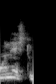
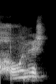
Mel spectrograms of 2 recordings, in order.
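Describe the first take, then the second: First: ऑनेस्ट starting on the vowel, no h; silent h. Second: हॉनेस्ट with a sounded h at the start; wrong sounded h. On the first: Teacher giving students the right way. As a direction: say ऑनेस्ट as onest with no h. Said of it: "ऑनेस्ट बोलते हैं". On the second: Teacher showing students the wrong way. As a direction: breathe an h onto हॉनेस्ट. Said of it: "हॉनेस्ट तो नहीं बोलते". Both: Shown as a demonstration.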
